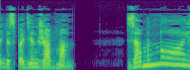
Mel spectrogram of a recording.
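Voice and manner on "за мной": yelling. A narrator's reading. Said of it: "заорал он".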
